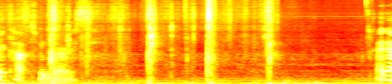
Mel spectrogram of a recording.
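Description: Playing cards shuffle and riffle softly.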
